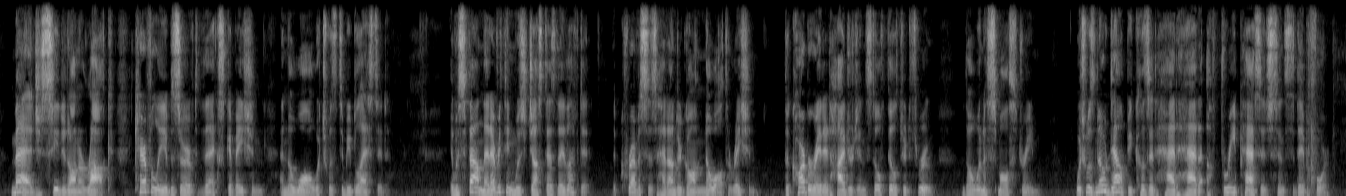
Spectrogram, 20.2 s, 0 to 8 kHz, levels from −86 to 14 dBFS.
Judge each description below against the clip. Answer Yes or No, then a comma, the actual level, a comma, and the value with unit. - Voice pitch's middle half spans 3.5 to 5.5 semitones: Yes, average, 4.7 semitones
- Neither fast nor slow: Yes, average, 180 wpm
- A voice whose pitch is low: Yes, low, 120 Hz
